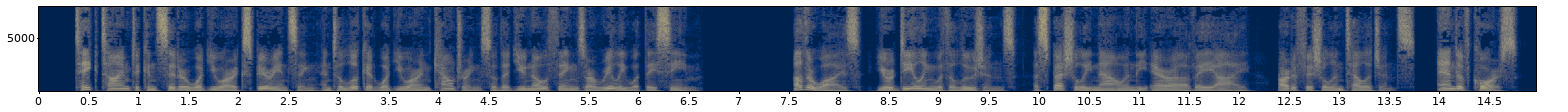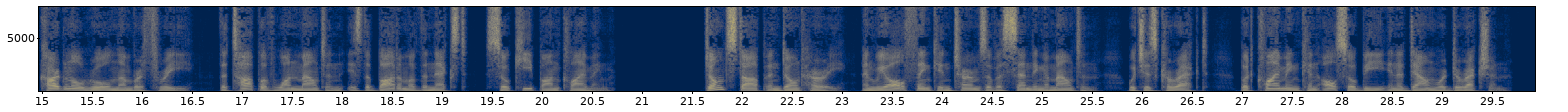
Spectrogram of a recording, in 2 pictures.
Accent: Baltimore, Maryland, United States; When I was a young boy growing up in Baltimore and inspired by Brown versus Board of Education and Thurgood Marshall

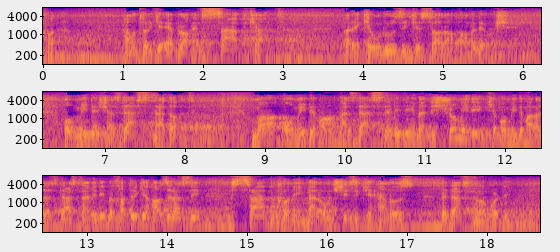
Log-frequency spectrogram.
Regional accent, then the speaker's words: Tabriz, East Azerbaijan, Iran; به خاطر که بچه تبریزم از سگ بدم میاد

